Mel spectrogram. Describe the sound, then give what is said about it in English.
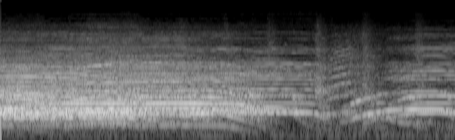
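A crowd of Philip Rivers fans cheers and whoops outdoors at Los Angeles Chargers training camp in Costa Mesa, Orange County, California. Many overlapping voices rise and fall together in a dense, steady roar for a couple of seconds. “We have a nice crowd of Philip Rivers fans here in Orange County.”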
